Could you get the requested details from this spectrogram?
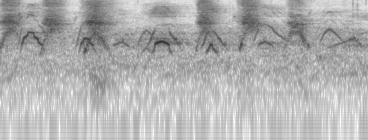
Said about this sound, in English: The the male American widgeon, which is a very vocal bird, gives that uh, piercing three syllable note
